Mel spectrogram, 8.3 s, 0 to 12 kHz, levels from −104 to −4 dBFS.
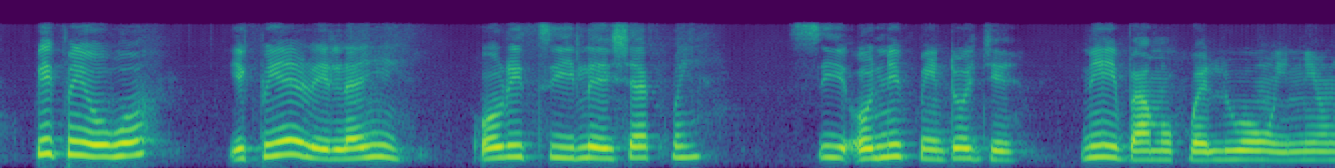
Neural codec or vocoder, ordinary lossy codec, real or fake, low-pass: codec, 16 kHz, 2 kbps, X-Codec, HuBERT features, trained on LibriSpeech; none; fake; 7.2 kHz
